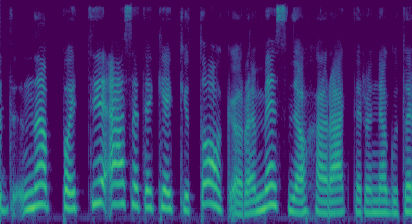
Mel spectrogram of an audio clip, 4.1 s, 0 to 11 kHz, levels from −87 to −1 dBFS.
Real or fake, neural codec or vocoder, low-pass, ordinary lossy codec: real; none; 9.9 kHz; Opus, 32 kbps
